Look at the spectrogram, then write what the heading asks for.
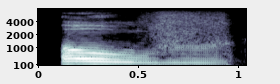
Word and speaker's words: over: Okay, so top teeth on your bottom lip. V, over. Over.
